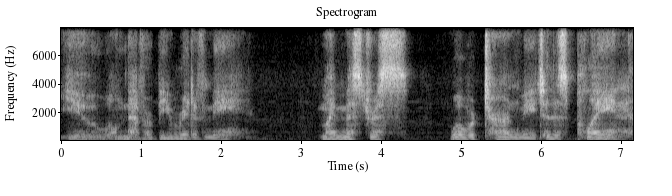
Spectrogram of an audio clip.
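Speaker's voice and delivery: whispering voice. Voicing a battered newcomer that cannot speak, heard in the listeners' heads: whispering voice. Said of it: "you hear a whispering voice in your head as it says".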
